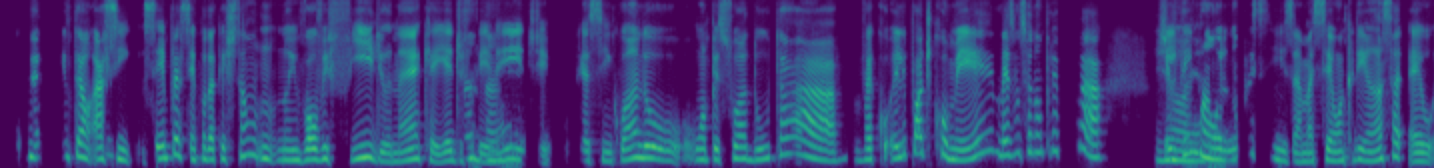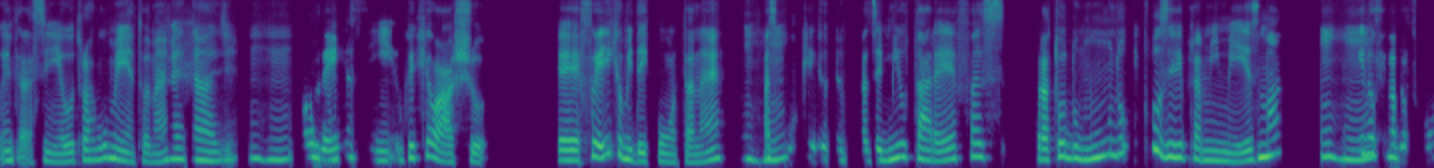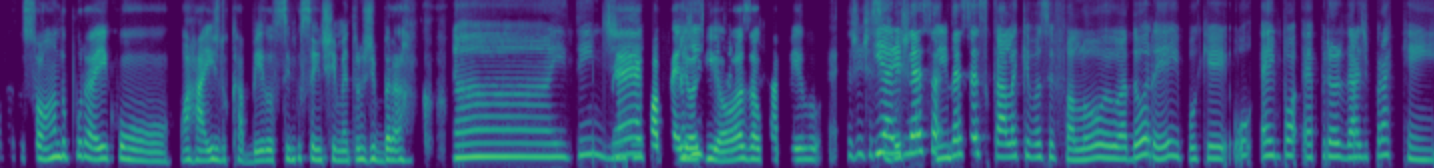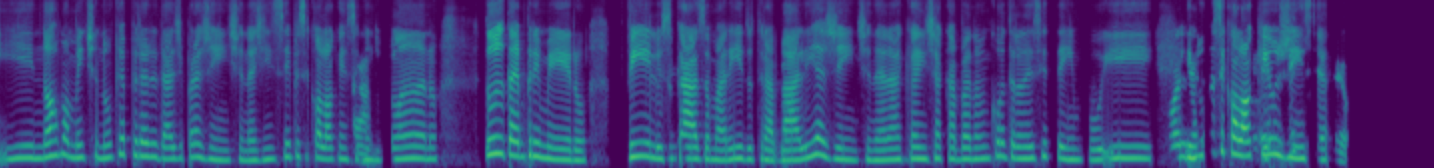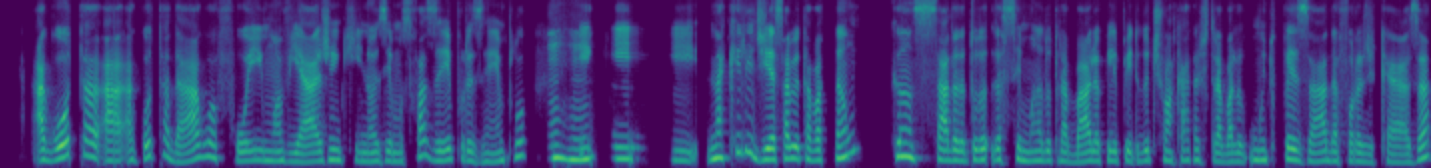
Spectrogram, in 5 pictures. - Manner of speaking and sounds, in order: tapping; other noise; laughing while speaking: "branco"; unintelligible speech
- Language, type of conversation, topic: Portuguese, podcast, Como você prioriza tarefas quando tudo parece urgente?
